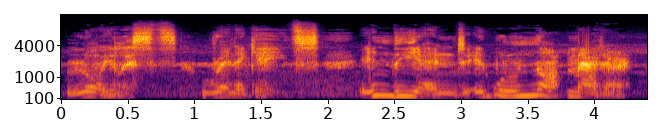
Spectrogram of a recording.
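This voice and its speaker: A man playing a megalomaniac mad titan, delivering a grandiose, deliberate villain monologue in an audio drama. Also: high voice, bright, forceful tone, a little hiss or hum, full character voice. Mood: proud, sinister. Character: megalomaniac male mad titan plotting to remake existence.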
